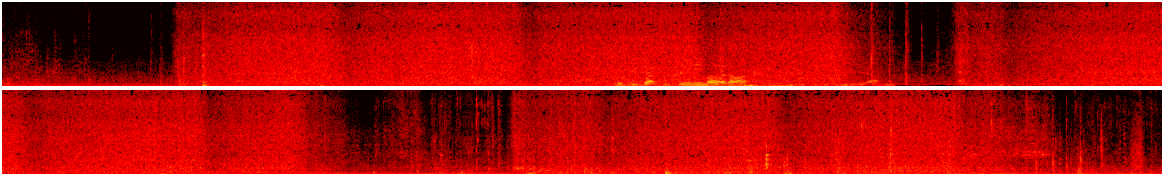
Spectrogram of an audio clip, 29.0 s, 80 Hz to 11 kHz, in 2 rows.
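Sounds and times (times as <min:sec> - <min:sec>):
pump humming: 0:00.0 - 0:11.2, 0:11.8 - 0:29.0
concrete rushing through hose: 0:01.9 - 0:29.0.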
